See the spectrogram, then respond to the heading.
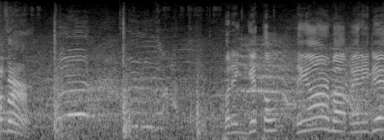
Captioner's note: crowd chatter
